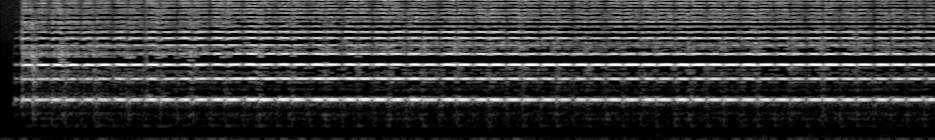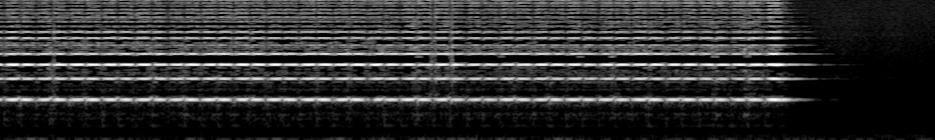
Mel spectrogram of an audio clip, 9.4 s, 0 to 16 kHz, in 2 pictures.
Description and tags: violin tremolo C5
violin, tremolo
